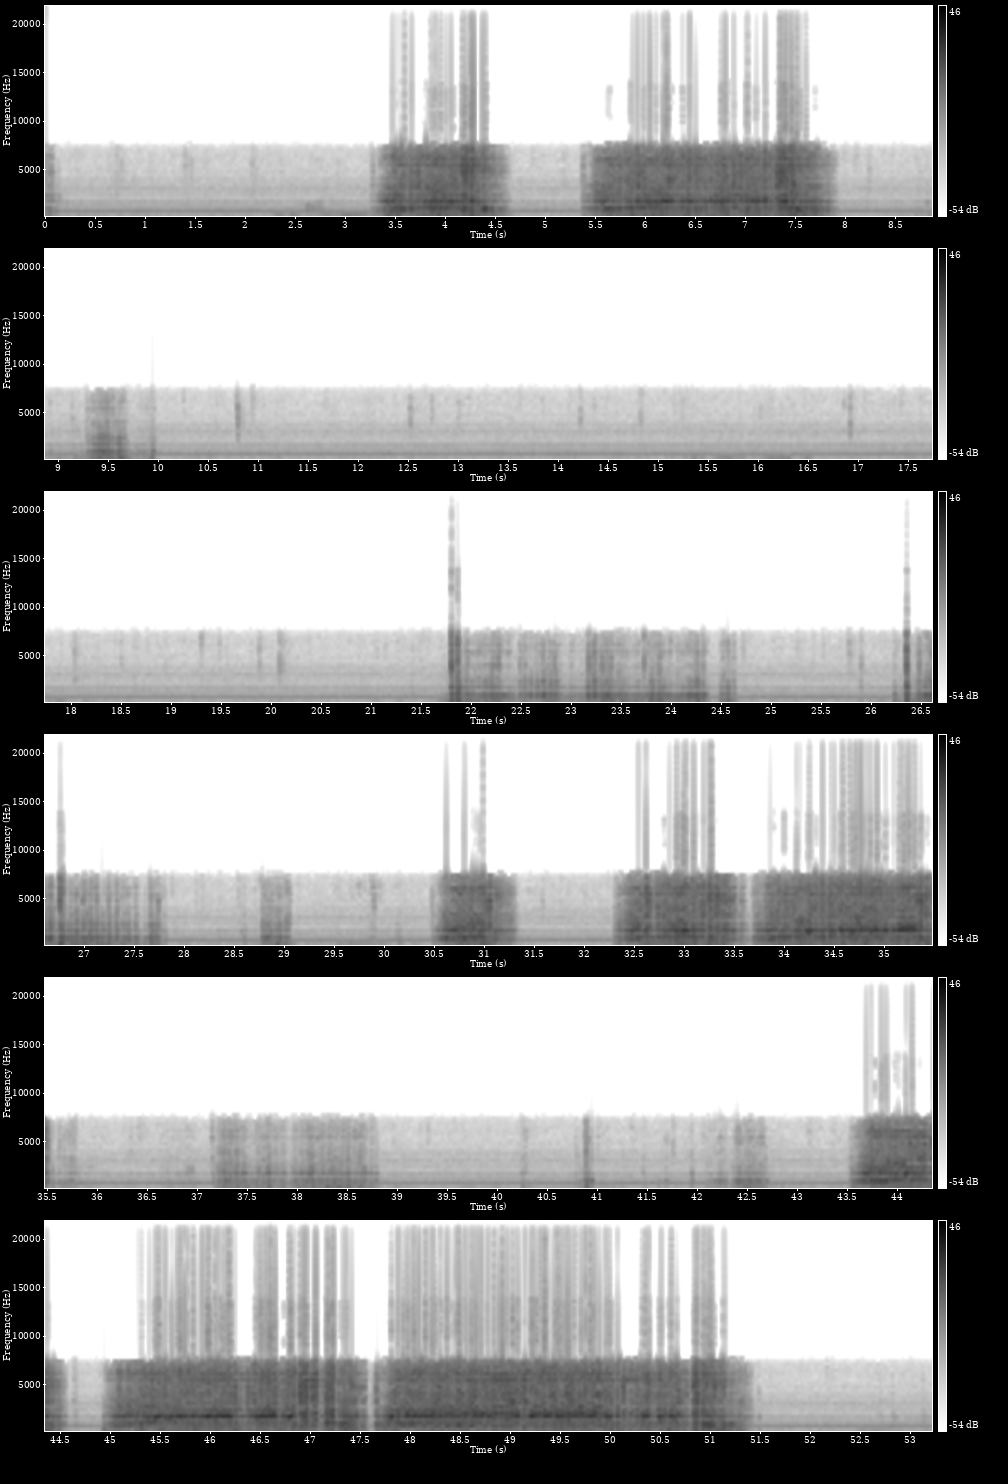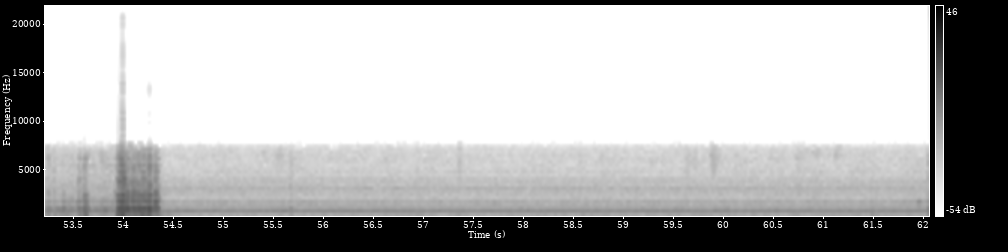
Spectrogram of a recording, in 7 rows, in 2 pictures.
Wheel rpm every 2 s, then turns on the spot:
0, 50, 50, 110, 10, 0, 0, 0, 0, 0, 0, 20, 10, 20, 10, 30, 80, 100, 10, 10, 10, 40, 90, 110, 150, 70, 0, 0, 0, 0, 0.
22-24 26-28 36-40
